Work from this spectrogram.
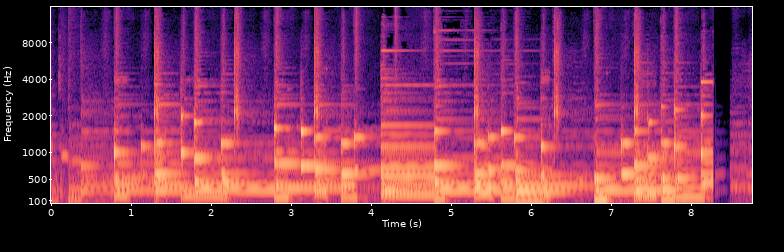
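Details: Bright tinkling chime-like children's music plays throughout, with a steady beat and no animal voice.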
